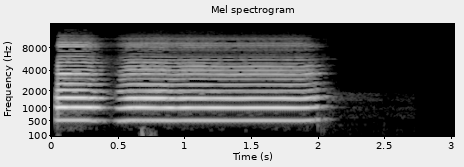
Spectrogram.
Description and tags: Bad Pitch Pipe
Awkward pitch pipe. Blew air into a melodica while half-pressing one of the release keys to make it pitchy.
comedy, funny, joke, melodica, pitch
